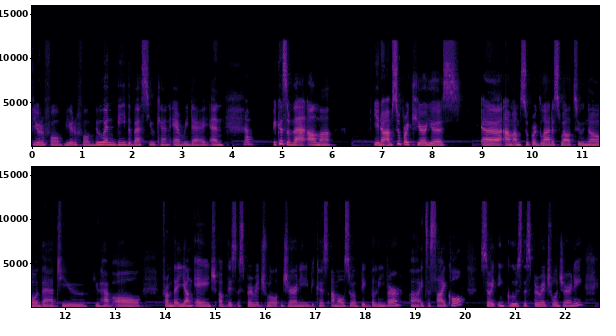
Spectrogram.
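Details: Adult woman speaking; typical speech.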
